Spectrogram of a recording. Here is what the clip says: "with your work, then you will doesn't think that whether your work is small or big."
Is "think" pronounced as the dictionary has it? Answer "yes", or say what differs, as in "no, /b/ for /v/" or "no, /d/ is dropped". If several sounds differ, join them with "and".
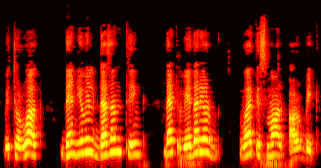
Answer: no, /t/ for /θ/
